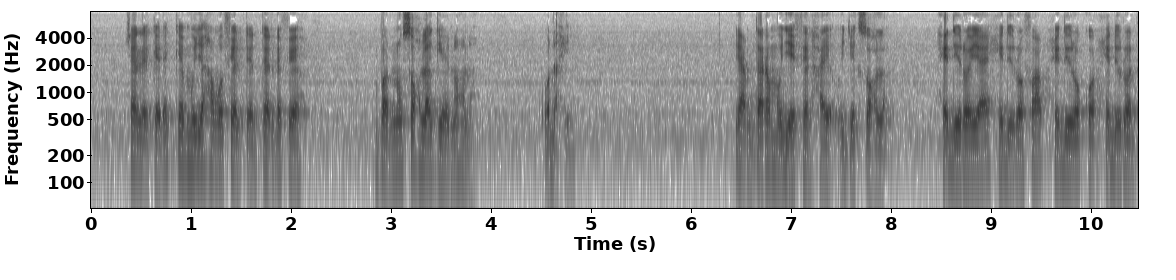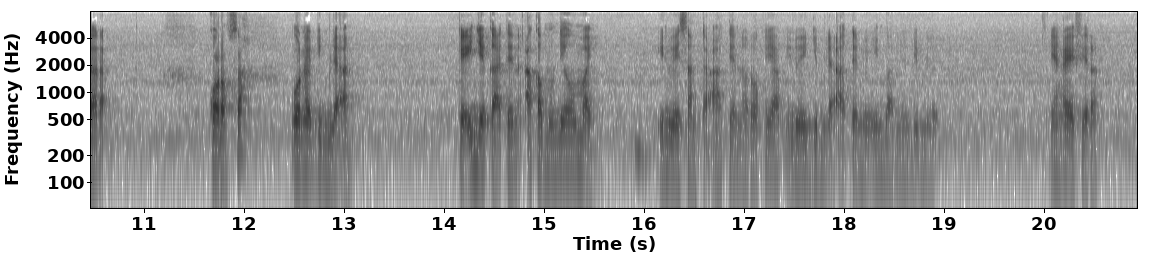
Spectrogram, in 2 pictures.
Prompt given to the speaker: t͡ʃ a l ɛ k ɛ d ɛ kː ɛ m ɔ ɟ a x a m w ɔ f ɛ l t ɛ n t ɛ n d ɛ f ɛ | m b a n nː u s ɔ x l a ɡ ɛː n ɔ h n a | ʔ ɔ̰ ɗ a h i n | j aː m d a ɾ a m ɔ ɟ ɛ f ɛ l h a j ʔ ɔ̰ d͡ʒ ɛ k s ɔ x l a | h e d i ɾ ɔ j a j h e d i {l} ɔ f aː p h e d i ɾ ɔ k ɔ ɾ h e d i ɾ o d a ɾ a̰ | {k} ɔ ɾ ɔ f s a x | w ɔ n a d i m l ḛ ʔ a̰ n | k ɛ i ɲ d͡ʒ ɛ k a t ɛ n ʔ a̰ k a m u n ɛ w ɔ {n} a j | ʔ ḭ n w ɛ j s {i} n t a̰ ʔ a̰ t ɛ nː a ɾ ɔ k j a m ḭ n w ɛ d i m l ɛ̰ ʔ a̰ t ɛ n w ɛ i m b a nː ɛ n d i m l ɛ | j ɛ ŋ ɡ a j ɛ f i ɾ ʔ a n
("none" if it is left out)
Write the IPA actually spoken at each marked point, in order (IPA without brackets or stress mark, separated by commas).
ɾ, k, m, a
